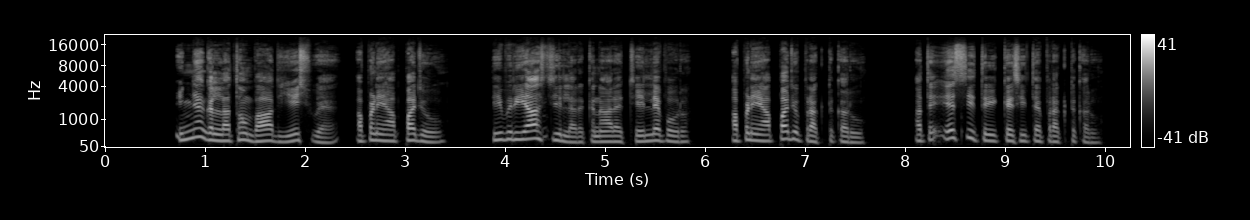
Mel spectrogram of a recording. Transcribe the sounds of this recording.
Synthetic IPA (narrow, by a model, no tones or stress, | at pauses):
ɪ̃jãɡɐlːat̪ʰɐũbaːd̪jiːsuɛɐpɽ̃eaːpːad͡ʒo | t̪ɪbɾɪjaːsd͡ʒilːaɾɛkɐnaːɾɛt͡ʃeːlːɛp̬uɾ | ɐpɽ̃eaːpːad͡ʒopɾɐkəʈkɐɾu | ɐt̪ɛʔeːsit̪ɐɾiːkɛsɪt̪ɛpɾɐkə̥ʈkɐɾuː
